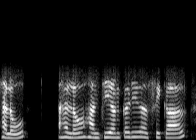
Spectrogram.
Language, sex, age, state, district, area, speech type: Punjabi, female, 45-60, Punjab, Muktsar, urban, conversation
